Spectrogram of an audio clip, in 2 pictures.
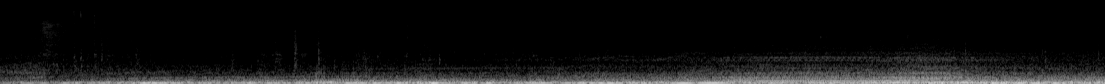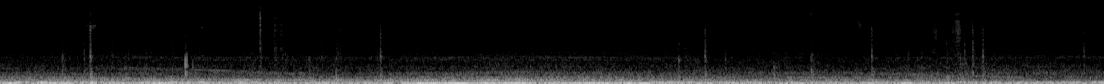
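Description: Car engine running with a low rumble as the accelerator is pressed, its pitch climbing for a couple of seconds about seven seconds in.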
